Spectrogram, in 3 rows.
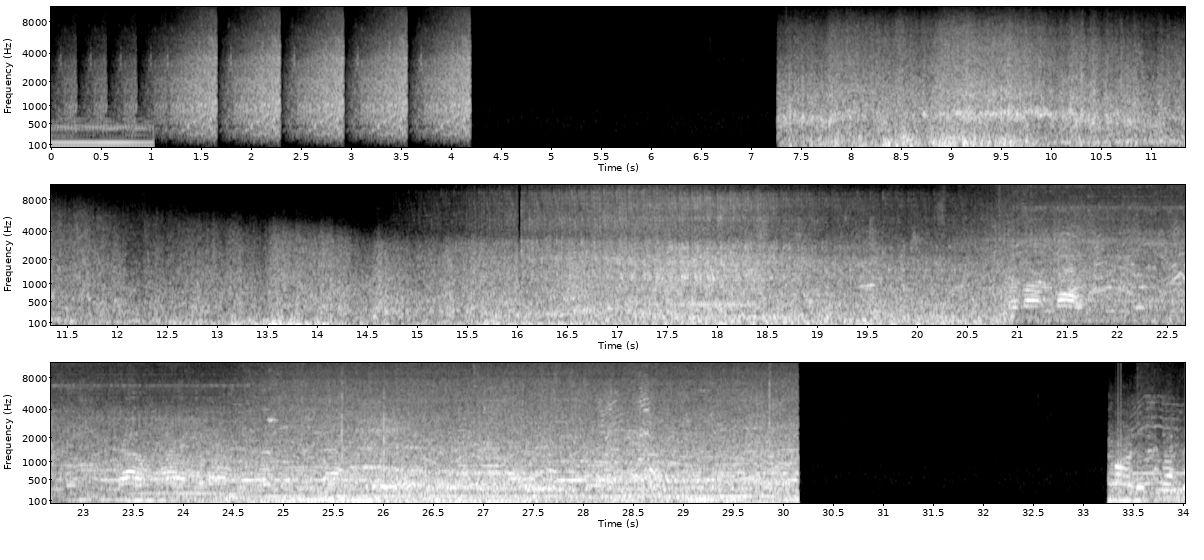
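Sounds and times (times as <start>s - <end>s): loud dense rumbling: 7.3s - 30.2s.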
